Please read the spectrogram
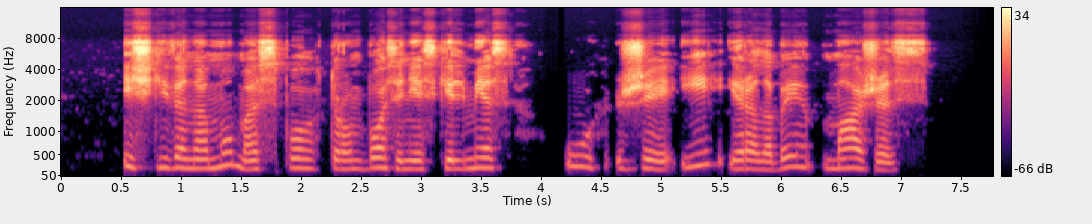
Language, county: Lithuanian, Alytus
